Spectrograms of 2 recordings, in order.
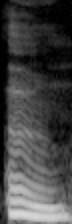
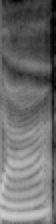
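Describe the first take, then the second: First: "an" said as nasalised ã; nasal A sound. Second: "A" said as open oral ah; open A sound. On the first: Teacher contrasting two vowel sounds, nasal A sound. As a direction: hum "an" through the nose. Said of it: "O som de A e de an". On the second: Teacher contrasting two vowel sounds, open A sound. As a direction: sound out "A" with no nasality. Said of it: "tem dois sons". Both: Shown as a demonstration.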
